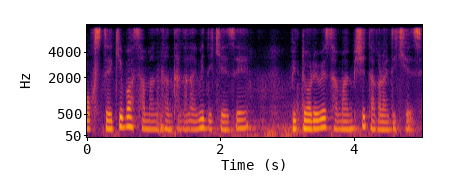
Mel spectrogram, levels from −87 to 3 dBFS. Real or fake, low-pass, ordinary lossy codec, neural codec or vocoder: fake; 7.2 kHz; none; codec, 24 kHz, 0.9 kbps, DualCodec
